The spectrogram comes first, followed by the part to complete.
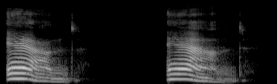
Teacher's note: When this word is emphasized, then the d comes back with all its presence and the schwa goes back to the pure vowel which is the a sound.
